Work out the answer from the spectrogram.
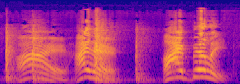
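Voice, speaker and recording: A man's voice: high-pitched, huge pitch swings, normal speed, noisy background. A man acting a naive, easygoing, folksy small-town fisherman in a 1950s radio drama. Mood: wondering. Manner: folksy, simple, wondering. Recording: muffled vintage radio recording.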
